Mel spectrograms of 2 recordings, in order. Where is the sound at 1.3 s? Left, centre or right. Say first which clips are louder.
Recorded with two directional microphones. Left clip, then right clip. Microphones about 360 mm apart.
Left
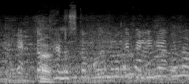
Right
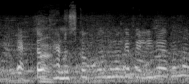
Right 2 dB; right.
